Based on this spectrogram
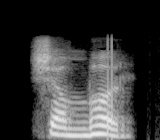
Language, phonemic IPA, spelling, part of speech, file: Marathi, /ɕəm.bʱəɾ/, शंभर, numeral, LL-Q1571 (mar)-शंभर.wav
- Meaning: hundred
